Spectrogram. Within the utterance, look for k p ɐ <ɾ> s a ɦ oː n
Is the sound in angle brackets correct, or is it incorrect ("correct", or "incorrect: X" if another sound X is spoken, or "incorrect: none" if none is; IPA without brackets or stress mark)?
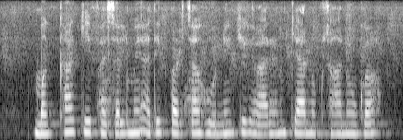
correct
